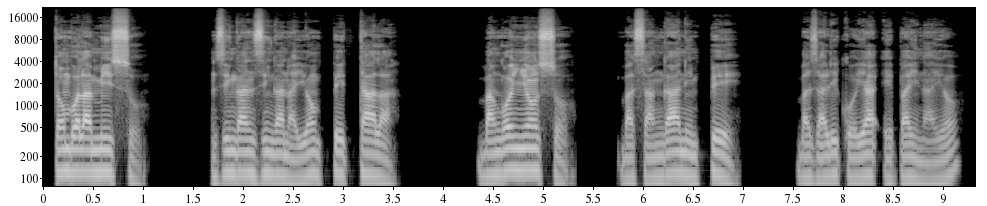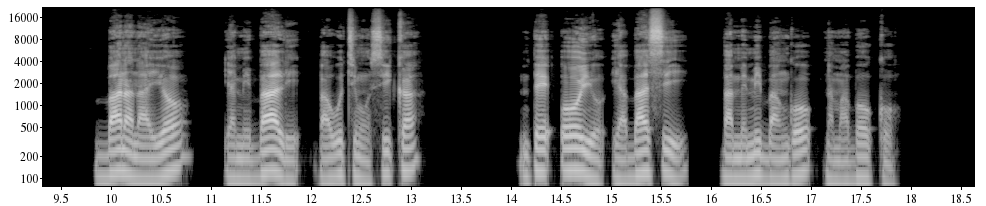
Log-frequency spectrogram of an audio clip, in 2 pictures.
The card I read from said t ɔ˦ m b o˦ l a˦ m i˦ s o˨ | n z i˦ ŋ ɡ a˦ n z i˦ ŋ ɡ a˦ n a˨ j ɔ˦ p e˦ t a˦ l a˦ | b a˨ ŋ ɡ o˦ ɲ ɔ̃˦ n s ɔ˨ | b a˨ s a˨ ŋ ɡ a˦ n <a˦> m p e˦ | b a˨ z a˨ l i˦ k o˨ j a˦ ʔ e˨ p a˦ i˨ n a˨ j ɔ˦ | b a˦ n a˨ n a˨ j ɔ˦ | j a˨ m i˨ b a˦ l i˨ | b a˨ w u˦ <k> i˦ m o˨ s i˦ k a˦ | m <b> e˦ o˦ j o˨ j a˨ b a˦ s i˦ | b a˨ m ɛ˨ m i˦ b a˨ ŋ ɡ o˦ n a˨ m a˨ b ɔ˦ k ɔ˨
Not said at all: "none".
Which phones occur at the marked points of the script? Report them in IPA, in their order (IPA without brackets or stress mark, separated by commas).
i˦, t, p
